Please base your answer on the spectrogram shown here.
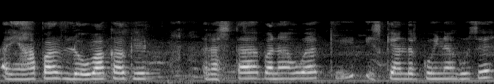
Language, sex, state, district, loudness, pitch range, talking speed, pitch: Hindi, male, Bihar, West Champaran, -18 LUFS, 255-275 Hz, 180 wpm, 265 Hz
